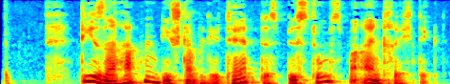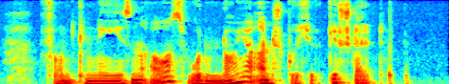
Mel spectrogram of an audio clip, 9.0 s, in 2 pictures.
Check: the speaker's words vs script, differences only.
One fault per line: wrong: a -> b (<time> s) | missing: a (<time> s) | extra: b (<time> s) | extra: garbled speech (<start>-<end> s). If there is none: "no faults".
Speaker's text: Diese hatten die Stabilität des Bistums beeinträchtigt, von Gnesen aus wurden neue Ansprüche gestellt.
no faults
